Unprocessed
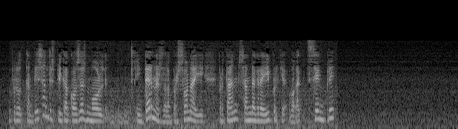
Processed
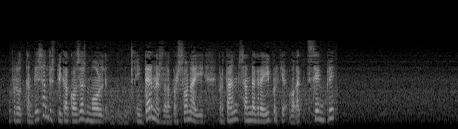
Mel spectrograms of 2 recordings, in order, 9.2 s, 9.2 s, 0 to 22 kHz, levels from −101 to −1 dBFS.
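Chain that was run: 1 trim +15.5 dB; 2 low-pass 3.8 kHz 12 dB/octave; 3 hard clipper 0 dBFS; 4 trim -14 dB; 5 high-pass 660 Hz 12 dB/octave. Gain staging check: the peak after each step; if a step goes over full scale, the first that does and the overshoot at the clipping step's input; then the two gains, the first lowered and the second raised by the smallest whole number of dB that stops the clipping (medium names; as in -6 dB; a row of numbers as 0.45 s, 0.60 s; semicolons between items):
-4.5 dBFS, -5.0 dBFS, -5.0 dBFS, -19.0 dBFS, -20.0 dBFS; nothing clips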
